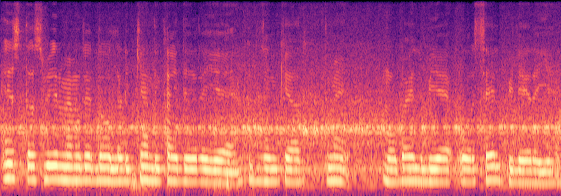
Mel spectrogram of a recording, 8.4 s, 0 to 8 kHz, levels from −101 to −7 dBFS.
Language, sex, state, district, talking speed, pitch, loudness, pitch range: Hindi, male, Rajasthan, Bikaner, 150 wpm, 150 Hz, -12 LUFS, 145-160 Hz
